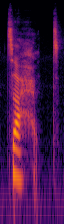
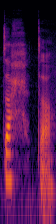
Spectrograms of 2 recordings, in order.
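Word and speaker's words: تحت: Now, you could pronounce it taht like this. Taht. You're literally gliding over the ha. You're stopping the sound, and then you're pronouncing it with the ta at the end.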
